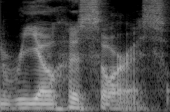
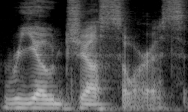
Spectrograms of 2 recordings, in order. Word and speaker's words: Riojasaurus: All right, we've got another Triassic sauropodomorph up next being Riojasaurus or Riojasaurus if you're me.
